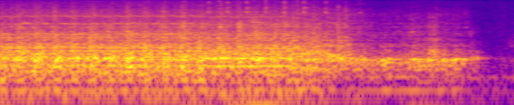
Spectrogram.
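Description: A sewing machine quilts an arc along a circular ruler, a loud, close, rapid stitching whir that runs steadily, then slows and fades into quiet at the end.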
